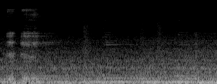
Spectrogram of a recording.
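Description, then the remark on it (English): A steady, dense rumble of heavy road traffic with low engine drone and tire noise, continuous throughout, with no clear breaks between vehicles and no one talking. “Sorry, getting a little heavy traffic here.”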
